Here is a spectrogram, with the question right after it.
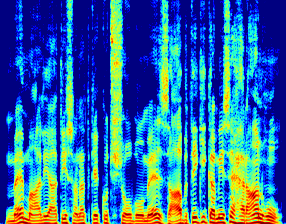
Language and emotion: Urdu, surprised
